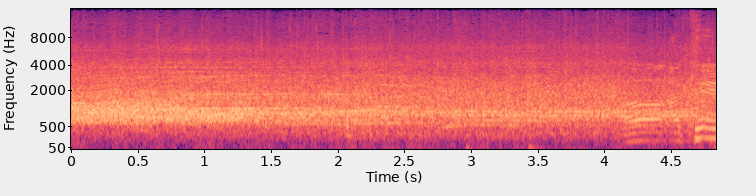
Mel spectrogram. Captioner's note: cheers and applause; cheers and applause continue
